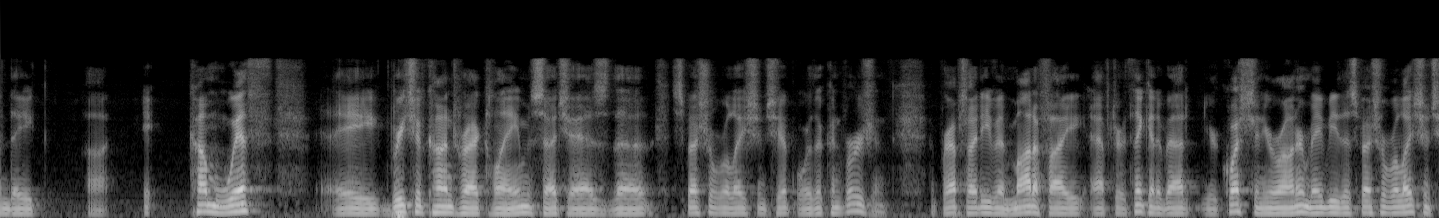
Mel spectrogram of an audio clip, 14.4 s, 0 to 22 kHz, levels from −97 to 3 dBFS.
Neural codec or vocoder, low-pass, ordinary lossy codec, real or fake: autoencoder, 48 kHz, 128 numbers a frame, DAC-VAE, trained on Japanese speech; 7.2 kHz; MP3, 64 kbps; fake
